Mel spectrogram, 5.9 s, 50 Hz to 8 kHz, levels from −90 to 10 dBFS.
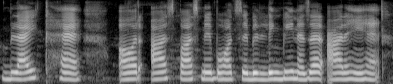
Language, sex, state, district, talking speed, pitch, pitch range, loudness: Hindi, female, Jharkhand, Palamu, 130 wpm, 230 Hz, 225-240 Hz, -14 LUFS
